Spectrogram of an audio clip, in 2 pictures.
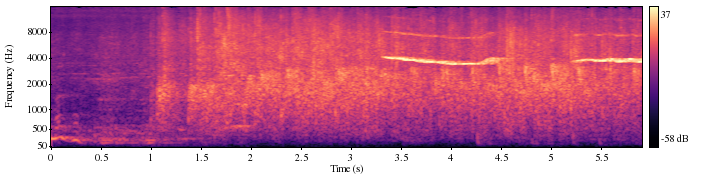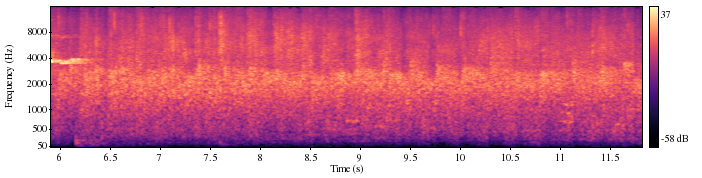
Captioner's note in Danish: klapsalve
